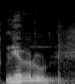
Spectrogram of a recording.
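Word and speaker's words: Yabrud: Monseñor Jan Abdob Arbach, arzobispo de la archidiócesis greco-católica melquita de Homs, Hama y Yabrut, ¿se dice así? – Yabrut.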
